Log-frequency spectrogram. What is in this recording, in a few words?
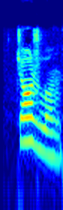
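"чожлун", Komi, female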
